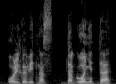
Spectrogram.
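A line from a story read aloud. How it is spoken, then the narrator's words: Uncertain question. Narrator (Russian): неуверенно спросила Татьяна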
